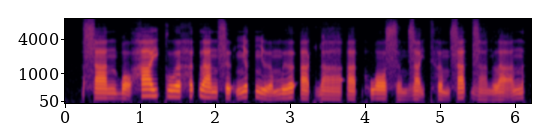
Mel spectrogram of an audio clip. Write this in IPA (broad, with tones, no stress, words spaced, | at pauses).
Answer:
sa˧nɓɔ̰˧˨ ha˧j ku˧ə̯hə˦˥t̚la˧n sɨ̰˧˨ə̯ɲə˦˥t̚ɲɨ˧˩ə̯mɨ˨˦ə̯ ʔa˨˩k̚ɗa̤ː˨˩ʔa˨˩t̚ hwɔ˧sə̤˨˩m za̰˧˨jt̪ʰə˧˩msa˦˥t̚ za̤˨˩nla̰˧˥n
